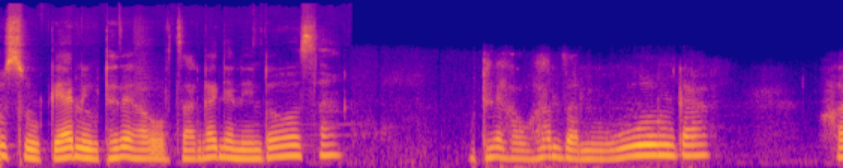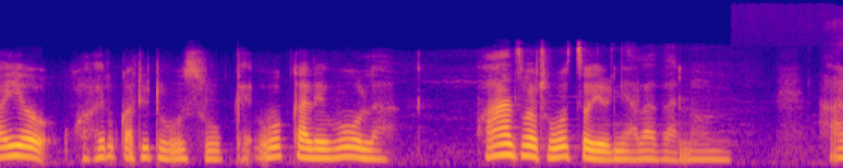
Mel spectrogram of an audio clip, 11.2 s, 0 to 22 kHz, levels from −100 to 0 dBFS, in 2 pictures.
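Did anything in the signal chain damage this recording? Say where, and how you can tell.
Yes: a call bitrate drop from 2.35 to 10.55 s. The codec stage starves the speech, dropping highs above roughly 8 kHz and adding roughness, which points to a fall from about 64 to 8 kbps.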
